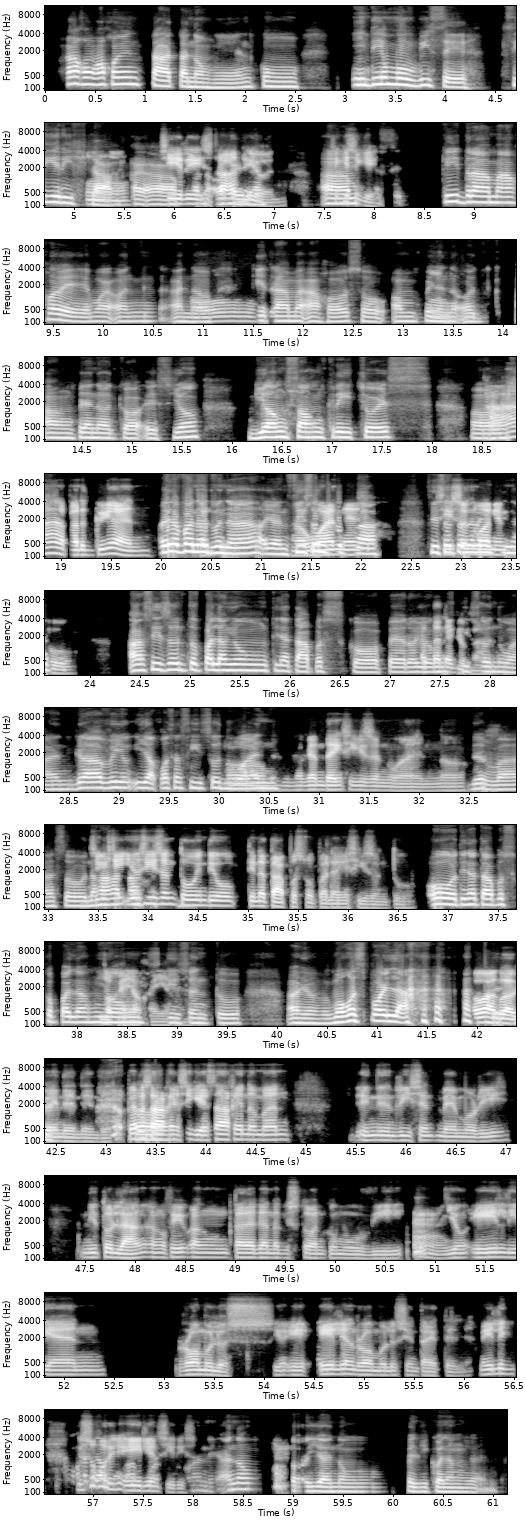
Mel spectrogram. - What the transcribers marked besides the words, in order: in English: "more on"; throat clearing; in Korean: "경성"; in English: "Creatures"; laughing while speaking: "wag mo ako spoil, ah, di joke, oo"; in English: "in in recent memory"; throat clearing; unintelligible speech; in English: "Alien series"; other background noise
- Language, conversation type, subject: Filipino, unstructured, Alin ang mas gusto mo: magbasa ng libro o manood ng pelikula?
